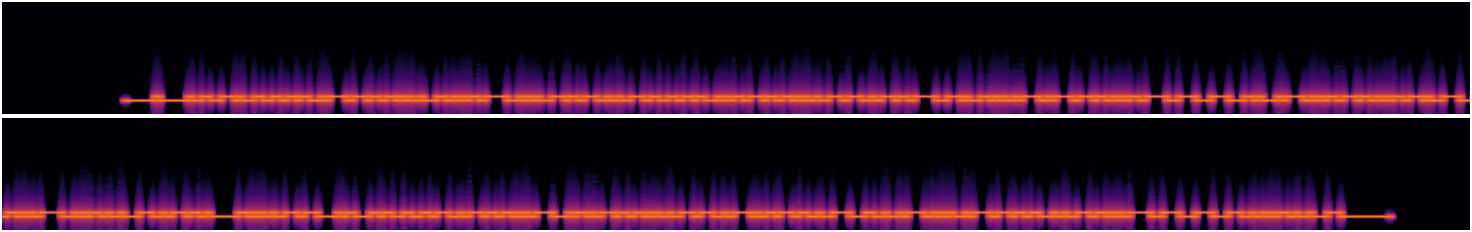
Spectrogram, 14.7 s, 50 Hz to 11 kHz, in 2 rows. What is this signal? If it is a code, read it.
TTY/TDD text telephone tones (45.45 baud Baudot), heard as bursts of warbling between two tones, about 400 Hz shift, 1600 Hz centre. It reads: WHILE RUSTY NAILS RAN THREE STOOGES SHORTS, RAMBLIN ROD RAN POPEYE CARTOONS.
